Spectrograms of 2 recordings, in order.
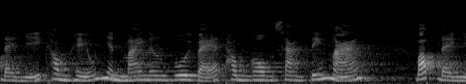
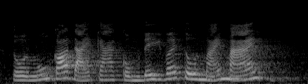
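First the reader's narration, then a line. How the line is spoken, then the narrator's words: Laughing loudly. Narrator (Vietnamese): Chàng cười lớn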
